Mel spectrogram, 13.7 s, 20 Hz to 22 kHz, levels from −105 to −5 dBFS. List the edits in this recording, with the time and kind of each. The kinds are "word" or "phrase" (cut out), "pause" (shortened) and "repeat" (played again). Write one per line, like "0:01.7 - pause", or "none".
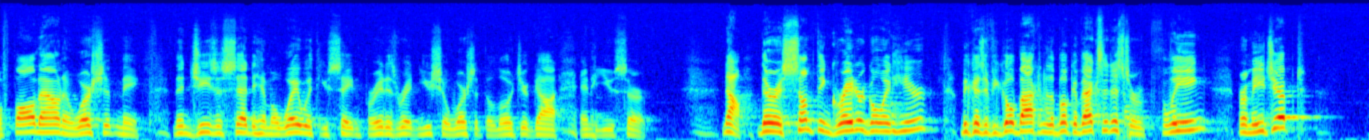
0:06.0 - phrase
0:08.9 - word
0:11.2 - phrase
